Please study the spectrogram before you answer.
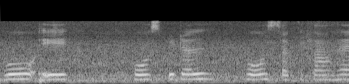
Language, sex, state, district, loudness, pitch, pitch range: Hindi, female, Haryana, Rohtak, -15 LUFS, 230 Hz, 225-240 Hz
